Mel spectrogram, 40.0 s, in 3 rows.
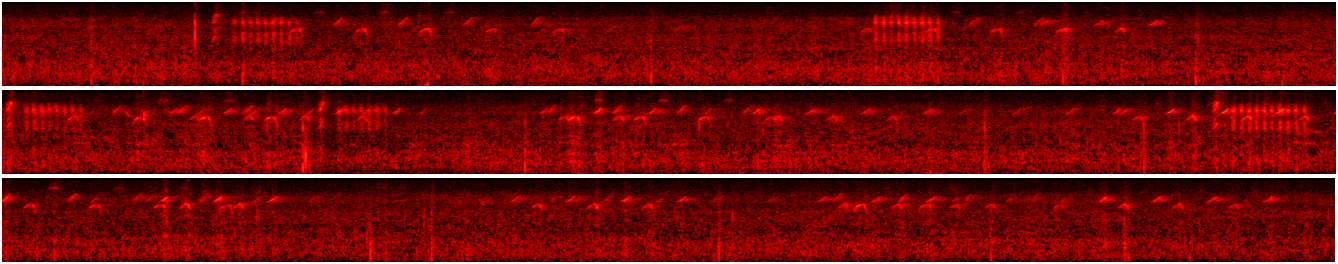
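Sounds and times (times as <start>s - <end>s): birds chirping: 0.0s - 40.0s
bird trills: 2.1s - 3.0s, 8.6s - 9.4s, 25.2s - 26.5s.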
